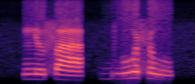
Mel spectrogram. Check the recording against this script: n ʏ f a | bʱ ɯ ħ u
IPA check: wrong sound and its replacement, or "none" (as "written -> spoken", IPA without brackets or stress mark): ɯ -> u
